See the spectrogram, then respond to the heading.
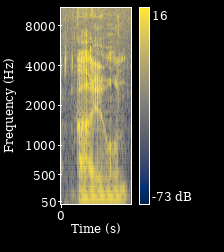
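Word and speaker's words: Ayon: Ion, that's A-Y-O-N, but pronounced Ion, End of My Rope.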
